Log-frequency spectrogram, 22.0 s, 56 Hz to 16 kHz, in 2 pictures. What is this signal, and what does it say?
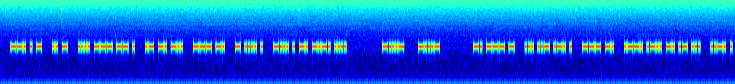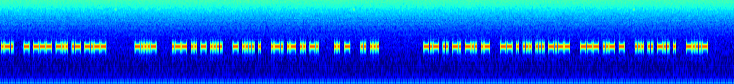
Morse code, heard as a keyed tone, about 50 wpm, 700 Hz. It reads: GET IT HOME AND ON THE BENCH <BT> <BT> NOT SURE ON PLNAS FER TODAY <BT> WITH THE RAIN IT IS KINDA MESSY OUT SIDE <BT>
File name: archived / CRSnet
